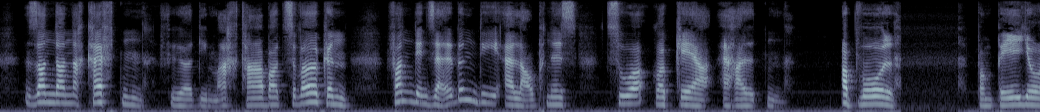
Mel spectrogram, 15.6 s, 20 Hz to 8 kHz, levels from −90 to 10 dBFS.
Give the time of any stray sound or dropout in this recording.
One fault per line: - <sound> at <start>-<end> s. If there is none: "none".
none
